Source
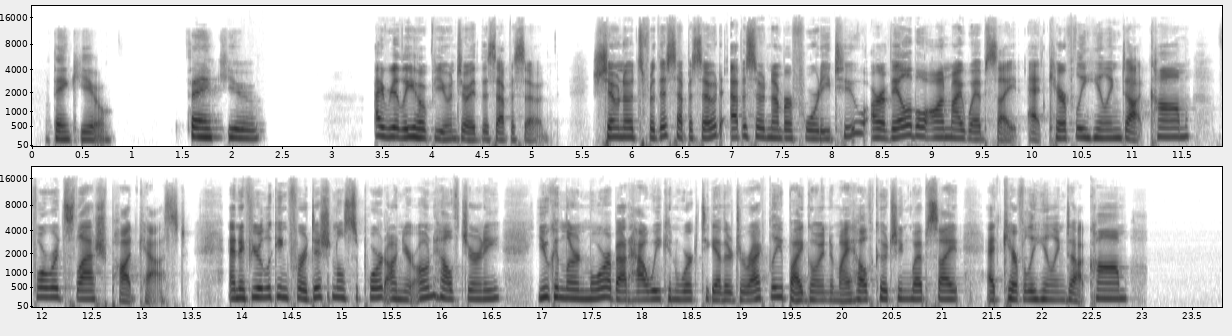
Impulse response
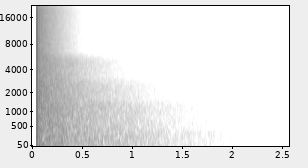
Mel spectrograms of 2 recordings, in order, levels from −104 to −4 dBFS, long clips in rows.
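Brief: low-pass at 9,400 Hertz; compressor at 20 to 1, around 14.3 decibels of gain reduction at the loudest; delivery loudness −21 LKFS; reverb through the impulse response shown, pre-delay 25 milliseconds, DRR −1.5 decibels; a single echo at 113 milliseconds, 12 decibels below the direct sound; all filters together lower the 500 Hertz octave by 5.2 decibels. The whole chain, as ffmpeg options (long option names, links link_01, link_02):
-filter_complex "[0:a]lowpass=9400,equalizer=frequency=500:width_type=o:gain=-6.5,acompressor=threshold=-37dB:ratio=20,aecho=1:1:113:0.251,asplit=2[link_01][link_02];[1:a]atrim=start_sample=2205,adelay=25[link_03];[link_02][link_03]afir=irnorm=-1:irlink=0,volume=3.5dB[link_04];[link_01][link_04]amix=inputs=2:normalize=0,volume=17dB"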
